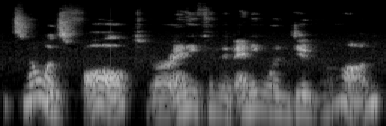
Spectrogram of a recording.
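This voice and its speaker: A woman's voice: fairly low pitch, sing-song, moderate pace, breathy edge, rough recording. A woman playing a very old, polite and wistful woman in a stage play reading.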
